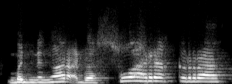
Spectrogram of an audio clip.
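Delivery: ordinary talk, nothing marked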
